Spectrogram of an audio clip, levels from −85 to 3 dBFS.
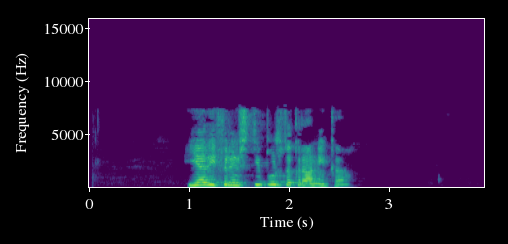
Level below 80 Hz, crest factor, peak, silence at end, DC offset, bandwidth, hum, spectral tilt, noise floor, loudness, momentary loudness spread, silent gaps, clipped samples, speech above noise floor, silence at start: -64 dBFS; 18 dB; -2 dBFS; 1.35 s; under 0.1%; 7.8 kHz; none; -4 dB/octave; -89 dBFS; -17 LUFS; 12 LU; none; under 0.1%; 73 dB; 1 s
